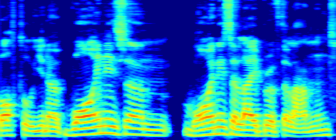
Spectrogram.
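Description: Recorded very cleanly against a silent background, a man with a British accent speaks at a medium pitch in a dark, mellow tone with ordinary pitch variation. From UK. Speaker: wine blogger and engineer. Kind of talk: casual interview. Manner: halting, repeats words.

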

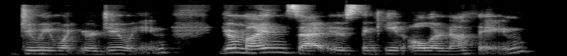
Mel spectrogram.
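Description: A woman with an ordinary speaking voice, medium in pitch, with ordinary pitch variation at a moderate pace. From Canada. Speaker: fitness coach. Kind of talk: interview.

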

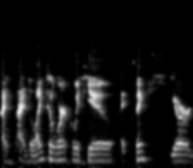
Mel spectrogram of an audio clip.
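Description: A man with a Canadian accent has a plain, everyday voice, speaking at a medium pitch and a moderate pace with fairly even intonation. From Canada. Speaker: clothing company co-founder. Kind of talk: interview.

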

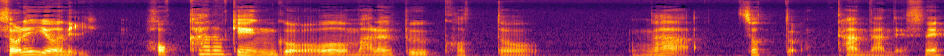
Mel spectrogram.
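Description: A man speaks at a very slow pace, with long, frequent pauses. His pitch makes very wide swings. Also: medium pitch for a man. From Hong Kong. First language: Cantonese (speaking Japanese). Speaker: Japanese learner podcaster. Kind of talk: casual monologue. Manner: halting, many fillers.

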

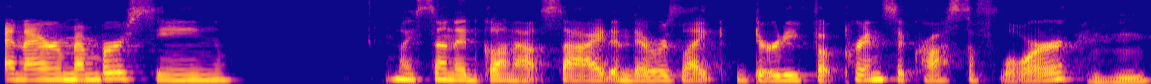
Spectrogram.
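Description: Against a quiet background, a woman with a Californian accent speaks at a moderate pace. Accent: Californian Valley girl sound. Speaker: school social worker. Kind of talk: casual interview. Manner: frequent likes and ums.

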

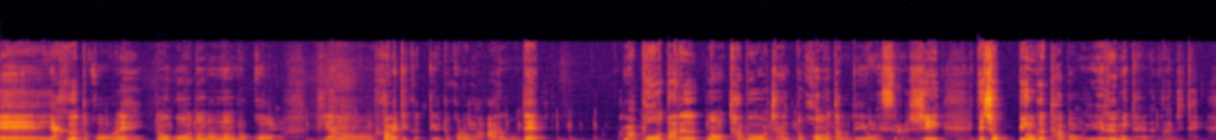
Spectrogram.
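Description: Talking at a fairly quick pace, a man with a fairly low pitch shows very wide pitch swings and big swings in loudness. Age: 40s. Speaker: podcast host. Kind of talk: casual solo talk. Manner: filler-heavy, polite.

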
